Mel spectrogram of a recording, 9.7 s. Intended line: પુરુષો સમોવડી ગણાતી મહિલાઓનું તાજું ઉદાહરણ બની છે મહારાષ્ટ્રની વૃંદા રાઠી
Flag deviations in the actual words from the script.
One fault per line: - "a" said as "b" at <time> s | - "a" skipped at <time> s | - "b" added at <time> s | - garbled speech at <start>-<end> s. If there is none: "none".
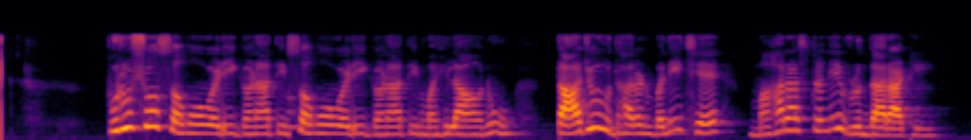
- "સમોવડી ગણાતી" added at 3.0 s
